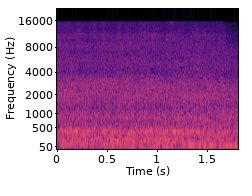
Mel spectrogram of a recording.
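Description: Steady, dense low rumble of a diesel multiple unit idling at a heritage railway station, constant and close with no pauses or voices.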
